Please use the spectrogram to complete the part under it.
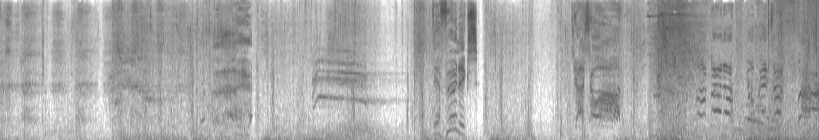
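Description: A man calls out urgently, close by.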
